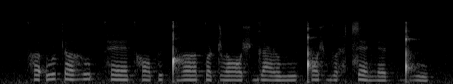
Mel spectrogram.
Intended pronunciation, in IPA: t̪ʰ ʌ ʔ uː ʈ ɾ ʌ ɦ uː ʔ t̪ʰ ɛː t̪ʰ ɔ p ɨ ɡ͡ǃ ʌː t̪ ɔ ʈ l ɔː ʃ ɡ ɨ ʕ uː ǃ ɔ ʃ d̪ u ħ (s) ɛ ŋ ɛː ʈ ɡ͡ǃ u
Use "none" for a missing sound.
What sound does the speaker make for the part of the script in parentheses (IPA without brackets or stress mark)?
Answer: t͡s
